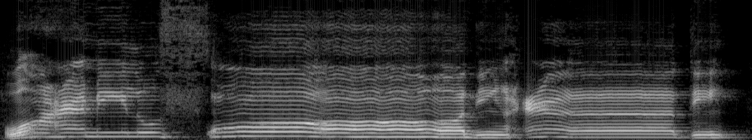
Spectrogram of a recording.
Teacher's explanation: اس لام کو ہم نے اس صاد کے ساتھ ڈائریکٹ ملانا ہے. لام صاد پیش لس کی آواز دیں گے.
